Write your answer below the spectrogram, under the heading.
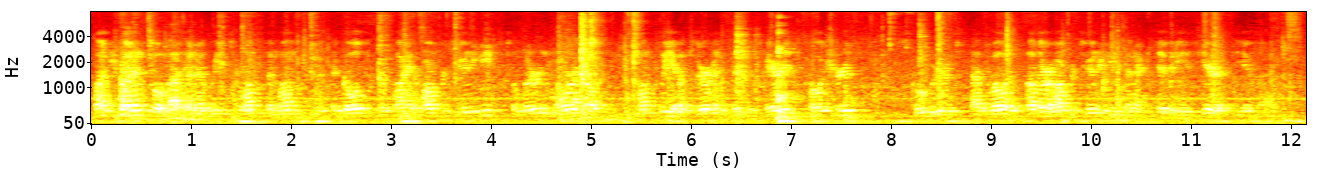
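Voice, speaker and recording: A man's voice: fairly low pitch, fairly even intonation, brisk. A man reading morning announcements over a school intercom, steadily listing names and notices. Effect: over a school intercom loudspeaker. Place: classroom hearing the intercom. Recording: echoey loudspeaker heard from far off with background noise.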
